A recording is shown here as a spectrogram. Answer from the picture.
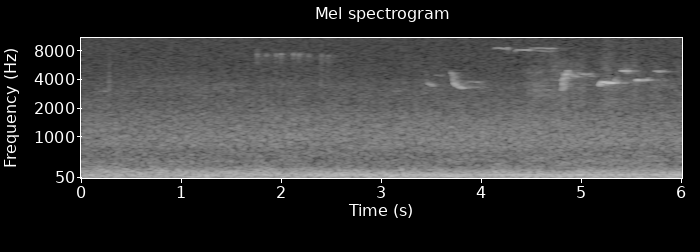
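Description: A wild bird chirping in several short, high calls, most of them in the second half, over a steady low rumble.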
